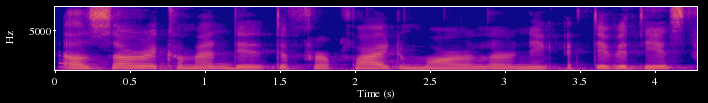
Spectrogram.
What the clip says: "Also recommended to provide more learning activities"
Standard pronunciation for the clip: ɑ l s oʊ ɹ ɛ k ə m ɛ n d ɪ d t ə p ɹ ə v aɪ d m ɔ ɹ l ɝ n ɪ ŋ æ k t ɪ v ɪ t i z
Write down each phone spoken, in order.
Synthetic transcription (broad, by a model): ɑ l s oʊ ɹ ɛ k ə m ɛ n d ɪ d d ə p ɹ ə p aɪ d m ɔ ɹ l ɝ n ɪ ŋ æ k t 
